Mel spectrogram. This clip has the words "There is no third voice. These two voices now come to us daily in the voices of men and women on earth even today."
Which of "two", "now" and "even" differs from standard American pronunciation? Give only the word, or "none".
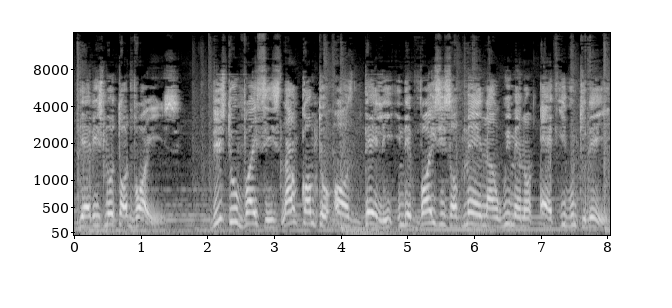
none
